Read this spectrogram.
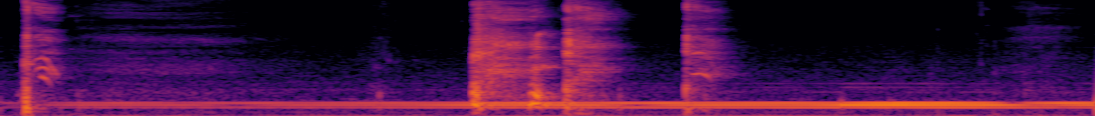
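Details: A single cough, then a short run of three coughs over a steady humming background tone, from a livestreamer who says they are sick and keep coughing.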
